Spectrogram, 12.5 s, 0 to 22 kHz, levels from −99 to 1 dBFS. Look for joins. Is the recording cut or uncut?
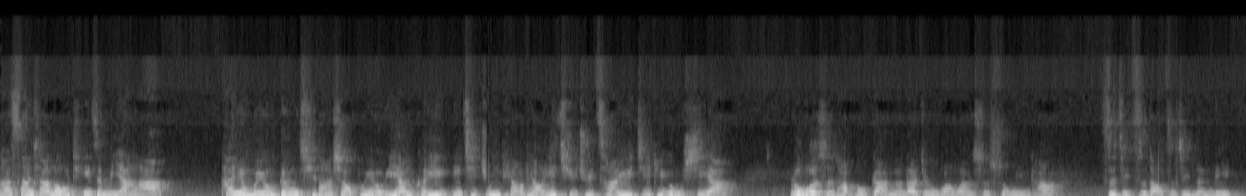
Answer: cut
